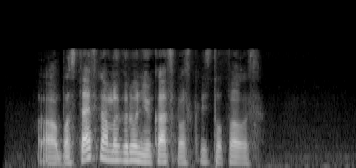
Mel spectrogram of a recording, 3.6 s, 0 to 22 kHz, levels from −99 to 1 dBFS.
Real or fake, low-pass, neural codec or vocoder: fake; 7.2 kHz; codec, 16 kHz, 1.1 kbps, Voila-Tokenizer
